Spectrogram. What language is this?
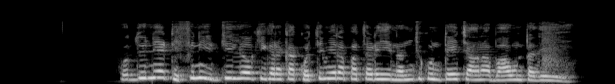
Telugu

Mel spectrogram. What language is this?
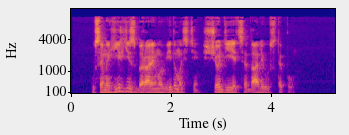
Ukrainian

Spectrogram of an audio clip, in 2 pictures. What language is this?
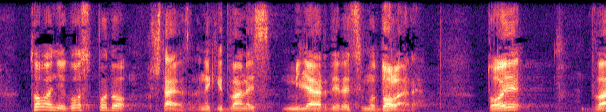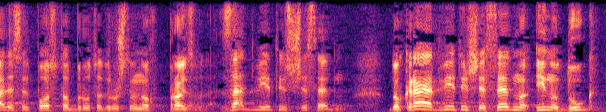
Croatian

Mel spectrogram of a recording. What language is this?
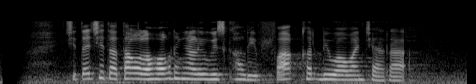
Sundanese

